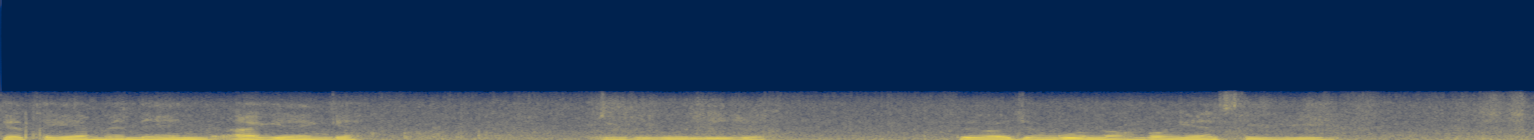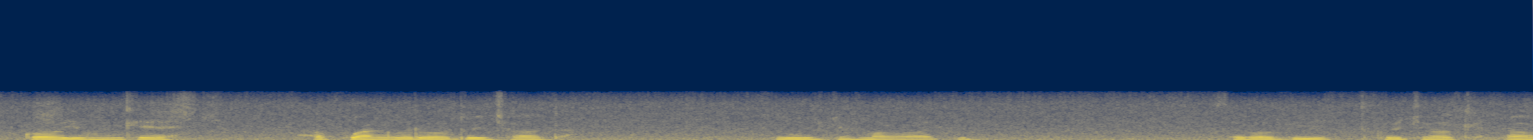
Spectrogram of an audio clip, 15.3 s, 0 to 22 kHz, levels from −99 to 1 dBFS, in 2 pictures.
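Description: No faults found in the speech; room noise sits about 16 dB below it, and the band limit near 7 kHz with light coding texture points to AMR-WB HD Voice at a mid-to-high rate around 16 kbit/s, working as expected.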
